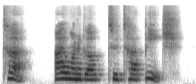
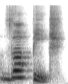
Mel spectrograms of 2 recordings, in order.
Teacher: cannot say the or the. It comes out sounding ta. I want to go to ta beach.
